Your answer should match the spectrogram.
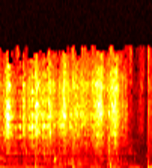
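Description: Wire whisk beating eggs with cream and milk in a stainless steel bowl: a steady run of quick scraping, splashing strokes that stops just before the end.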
